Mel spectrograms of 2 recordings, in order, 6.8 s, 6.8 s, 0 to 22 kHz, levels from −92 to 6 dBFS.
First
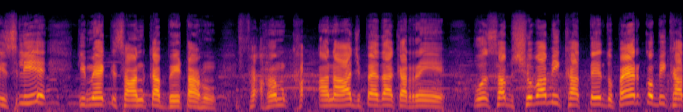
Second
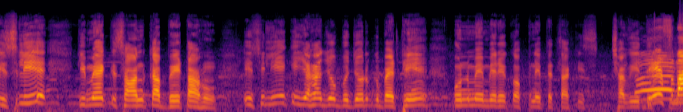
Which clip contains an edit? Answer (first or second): first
